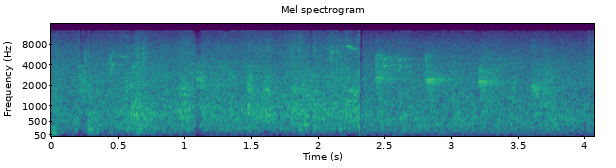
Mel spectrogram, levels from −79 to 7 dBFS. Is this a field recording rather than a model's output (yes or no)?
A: yes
